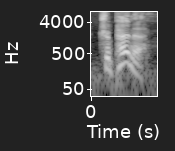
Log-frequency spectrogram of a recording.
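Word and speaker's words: Torpenhow: And there's a village not far away in West Cumbria which is called Trapena, but actually it's spelled Torpenhau.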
